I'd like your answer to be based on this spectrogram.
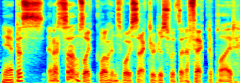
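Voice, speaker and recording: A man's voice: sits low, sing-song, fairly quick, vocal fry, a little mellow. A young adult man streaming a game, casually musing in offhand commentary. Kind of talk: casual live commentary over gameplay.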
